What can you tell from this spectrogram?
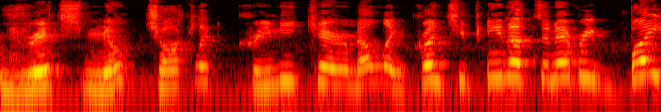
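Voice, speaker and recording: This put-on character voice has a fairly high pitch. It moves at a moderate pace with hardly any pauses. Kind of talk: advertising pitch.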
